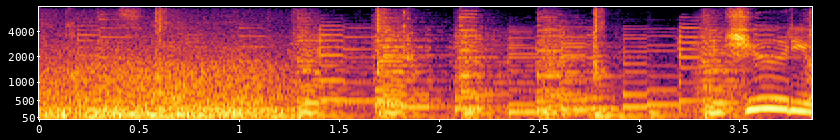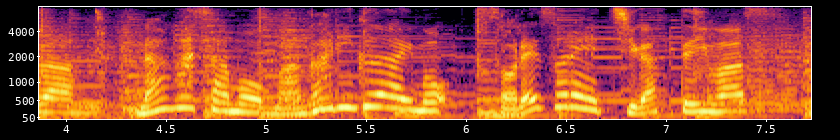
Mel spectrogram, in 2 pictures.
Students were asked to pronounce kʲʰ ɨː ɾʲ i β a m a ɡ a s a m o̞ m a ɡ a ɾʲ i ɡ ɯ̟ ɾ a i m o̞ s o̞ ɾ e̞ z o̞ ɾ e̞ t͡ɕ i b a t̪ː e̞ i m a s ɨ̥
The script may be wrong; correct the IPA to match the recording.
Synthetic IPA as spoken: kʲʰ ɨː ɾʲ i β a n a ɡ a s a m o̞ m a ɡ a ɾʲ i ɡ ɯ̟ ɾ a i m o̞ s o̞ ɾ e̞ z o̞ ɾ e̞ t͡ɕ i ɡ a t̪ː e̞ i m a s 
